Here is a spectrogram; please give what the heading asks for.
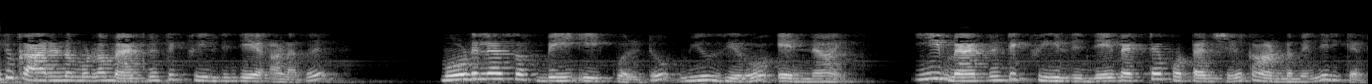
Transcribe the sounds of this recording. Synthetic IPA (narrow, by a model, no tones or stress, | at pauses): iðukaːɾɐɳɐmuɭːɐmaːɡneʈːikfiːldinde̞ʔɐ̰ɭɐ̰ʋɨ | mo̞ːɽilɐsoːfbiʔiːkwɐlʈumjuːsiroːʔe̞nːaːj | iːmaːɡneʈːikfiːldinde̞ʋe̞k̚tɐpo̞ʈːɐnʂɐlkaːɳɐɳɐme̞nːiɾikʲːɐnɐ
